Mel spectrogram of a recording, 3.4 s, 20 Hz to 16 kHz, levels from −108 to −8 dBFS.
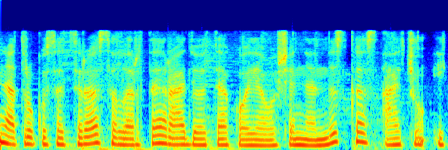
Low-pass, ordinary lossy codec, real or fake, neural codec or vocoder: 7.2 kHz; AAC, 96 kbps; real; none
